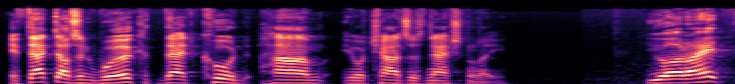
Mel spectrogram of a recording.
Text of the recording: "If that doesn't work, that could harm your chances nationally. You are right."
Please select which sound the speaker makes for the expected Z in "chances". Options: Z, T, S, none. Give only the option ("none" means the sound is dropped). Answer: Z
